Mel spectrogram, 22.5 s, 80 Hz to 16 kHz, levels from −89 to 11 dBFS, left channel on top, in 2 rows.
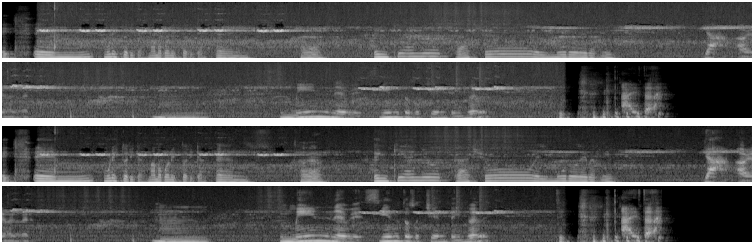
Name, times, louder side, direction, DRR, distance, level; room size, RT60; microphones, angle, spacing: voice 1, 0.0-4.0 4.4-4.8 5.6-9.2 19.6-20.5, right 2 dB, 30° right, 0.6 m, -29 dB
sound 1, 0.5-19.5, left 8 dB, 50° left, 0.5 m, -27 dB
sound 2, 5.2-9.2 11.5-13.4 14.8-15.7 17.6-18.8, left 2 dB, 85° left, 5.9 m, -53 dB
voice 2, 10.5-11.7 13.5-14.4 15.4-16.7 16.9-18.6 20.5-21.2, right 4 dB, 85° right, 0.7 m, -27 dB
19.0 x 6.6 x 5.9 m
head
